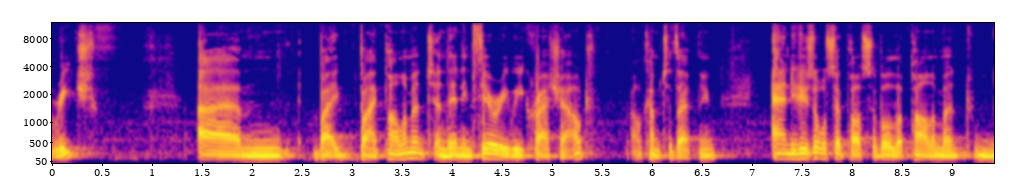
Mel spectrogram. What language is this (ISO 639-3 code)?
eng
